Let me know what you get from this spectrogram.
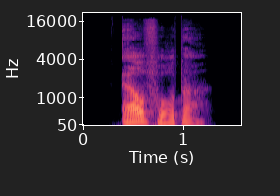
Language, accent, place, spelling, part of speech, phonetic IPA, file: German, Germany, Berlin, Erfurter, noun / adjective, [ˈɛʁfʊʁtɐ], De-Erfurter.ogg
- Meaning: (noun) Erfurter (native or inhabitant of the city of Erfurt, capital of Thuringia, Germany) (usually male); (adjective) of, from or relating to the city of Erfurt, capital of Thuringia, Germany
